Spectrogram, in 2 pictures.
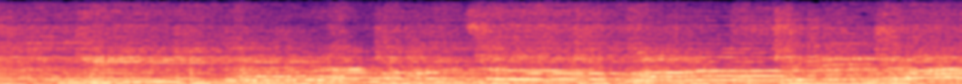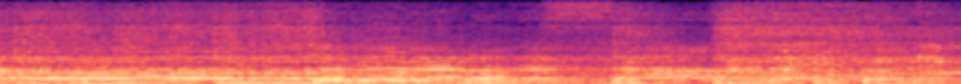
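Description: K-pop girl group singing live over a pop backing track with a pulsing bass, played loud through the stage speakers.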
